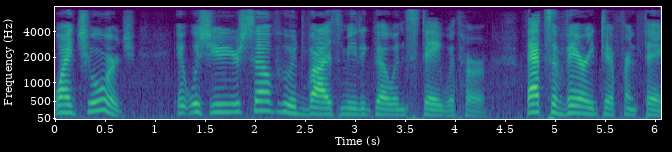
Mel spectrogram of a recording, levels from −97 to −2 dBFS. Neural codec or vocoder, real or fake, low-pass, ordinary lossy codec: none; real; 7.2 kHz; MP3, 64 kbps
